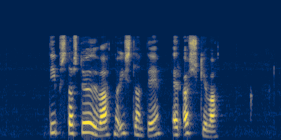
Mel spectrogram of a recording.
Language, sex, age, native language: Icelandic, female, 40-49, Icelandic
